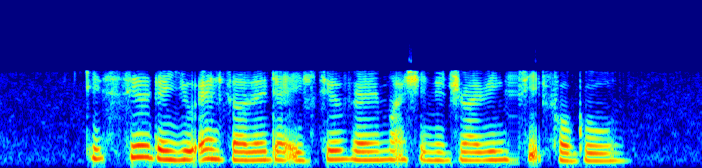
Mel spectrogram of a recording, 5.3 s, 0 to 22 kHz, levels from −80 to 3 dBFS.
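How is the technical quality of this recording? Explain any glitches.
The quality is limited. The whole recording is band-limited and coded, and it has two brief dropouts.

The iLBC codec shapes the entire clip. Nothing above 4 kHz survives, so the speech sounds muffled and telephone-like, with a plainly audible rough, slightly synthetic grain. iLBC is a narrowband VoIP codec that models each frame's excitation on its own rather than building on the previous frame. The long frame spacing fits iLBC's 30 ms mode at around 13.3 kbps, and that coarse per-frame modelling produces the roughness.

Lost iLBC frames cause the two glitches, at 2.31 to 2.35 s and at 3.84 to 3.91 s. Each sounds like a short held, faintly buzzy vowel. The first gap fits one 30 ms frame and the second is longer, about 60 ms. When packets go missing, the decoder fills the hole by repeating the last pitch cycle blended with noise. 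Because each frame decodes independently, the speech returns cleanly right after each gap.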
